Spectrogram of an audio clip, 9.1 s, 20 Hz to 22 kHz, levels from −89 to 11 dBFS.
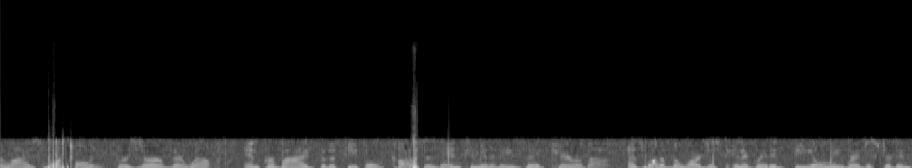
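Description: A steady, even hiss sits only a little below the speech for the whole clip. This is low bit depth with dither: the audio is rounded to about 5 bits, and the dither turns that error into constant noise.

The speech also has a buzzy, gravelly roughness and no highs above 4 kHz. That is the GSM full-rate codec, which fits a 13 kbps stream.

From 0.48 to 0.74 s the speech breaks into squawks and gargling. These are GSM bit errors: flipped bits corrupt the decoder's filter, pitch and gain values for those frames. The same garbling returns from 2.14 to 2.34 s and from 4.02 to 4.20 s.

Between 4.48 and 4.50 s a sharp loud pop rises far above the speech, which carries on underneath. It is likely a voltage step from a plug, switch or glitch.

GSM bit errors garble the speech again from 6.44 to 6.57 s.

A second, somewhat quieter loud pop strikes from 7.13 to 7.15 s, another sudden pulse added on top of the speech.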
